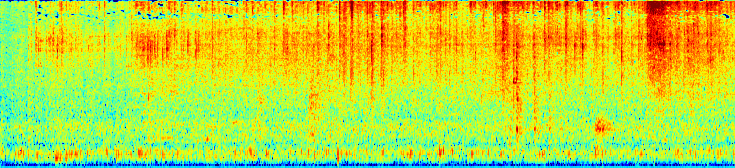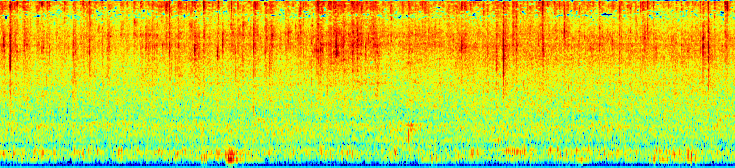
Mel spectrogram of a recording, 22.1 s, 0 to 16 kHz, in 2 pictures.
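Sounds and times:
oil sizzling with crackles: 0.0s - 22.0s.

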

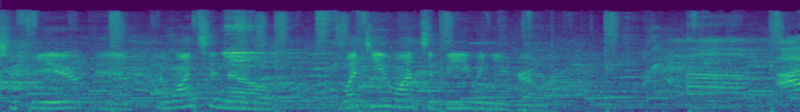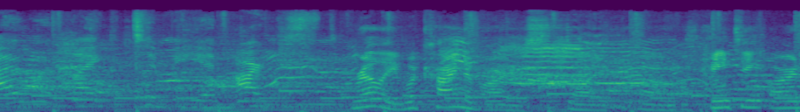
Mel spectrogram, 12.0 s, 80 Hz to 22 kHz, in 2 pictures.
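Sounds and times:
background music: 0.0s - 12.0s
children playing: 0.0s - 12.0s
girl speaking: 5.2s - 8.4s.

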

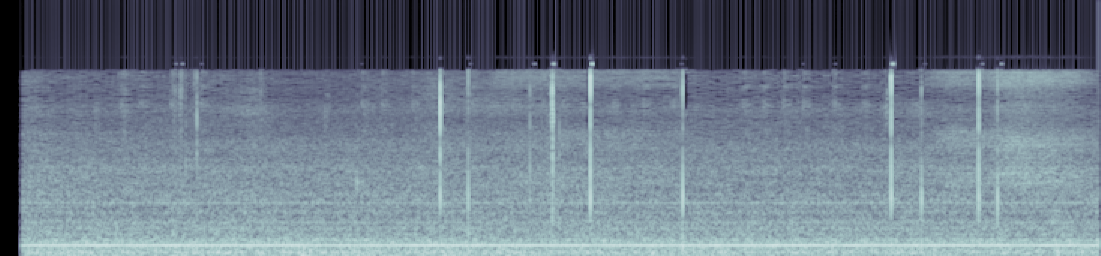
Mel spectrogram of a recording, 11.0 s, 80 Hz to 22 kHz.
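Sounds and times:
steady hum: 0.2s - 11.0s.

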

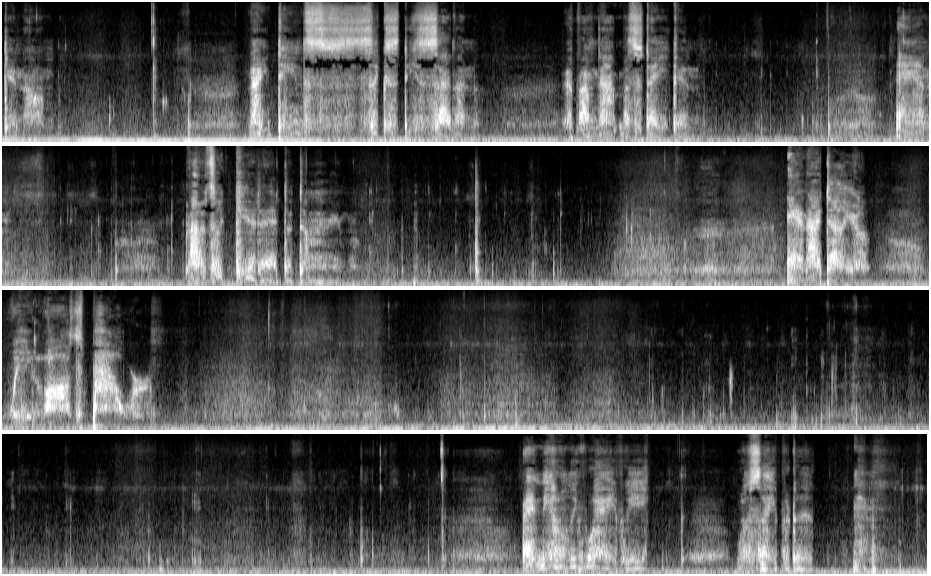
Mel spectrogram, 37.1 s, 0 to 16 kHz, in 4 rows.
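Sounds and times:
low steady hum: 0.0s - 37.0s
biting and chewing food: 25.0s - 32.3s.

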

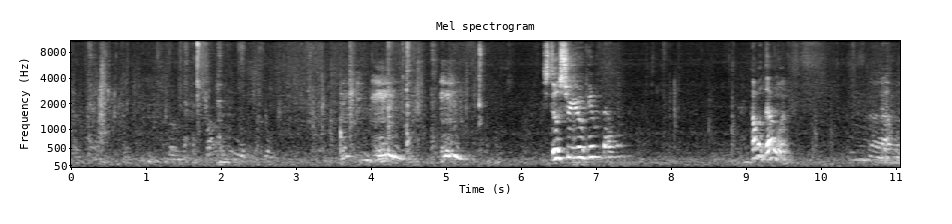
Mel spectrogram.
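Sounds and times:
murmur of voices: 10.3s - 11.0s.

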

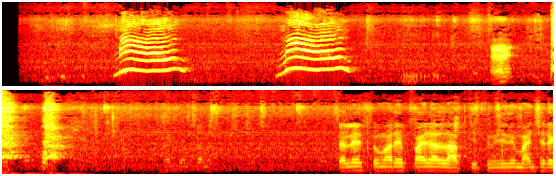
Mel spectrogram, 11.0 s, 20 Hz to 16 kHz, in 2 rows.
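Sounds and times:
dog crying high-pitched: 1.1s - 2.0s, 2.7s - 3.6s.

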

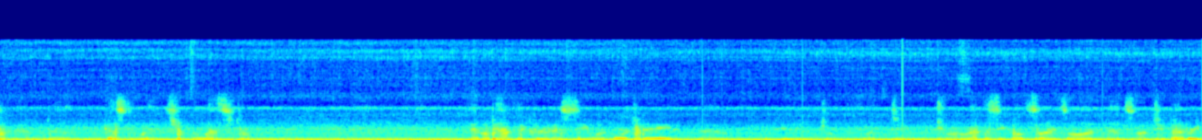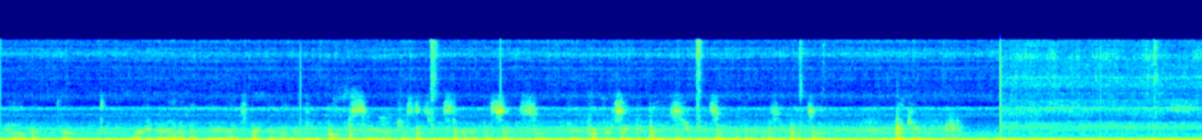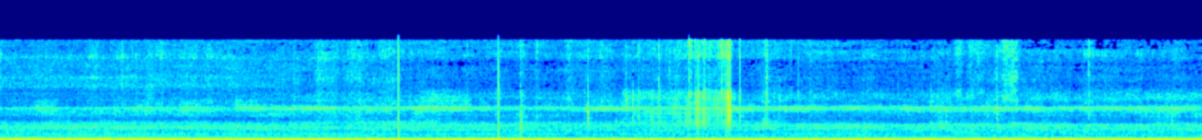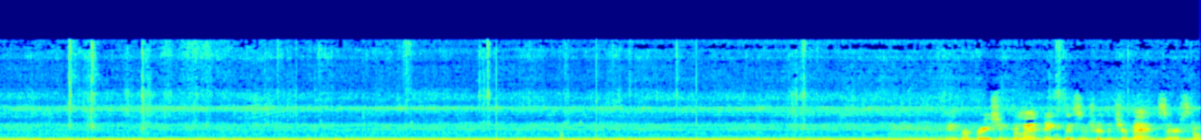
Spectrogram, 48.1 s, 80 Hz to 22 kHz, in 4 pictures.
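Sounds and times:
airplane cabin roar: 0.0s - 48.0s.

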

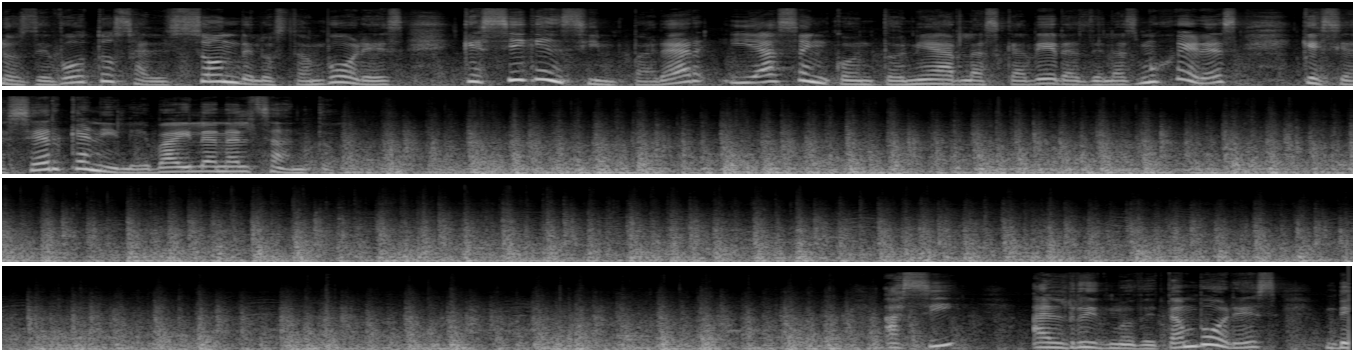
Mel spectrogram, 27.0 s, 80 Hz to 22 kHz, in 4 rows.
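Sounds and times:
drums beaten with sticks: 7.2s - 26.9s.

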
